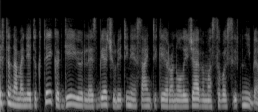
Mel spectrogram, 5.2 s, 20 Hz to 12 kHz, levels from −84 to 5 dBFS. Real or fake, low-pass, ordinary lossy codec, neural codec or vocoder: fake; 7.2 kHz; MP3, 48 kbps; codec, 16 kHz, 0.9 kbps, LongCat-Audio-Codec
